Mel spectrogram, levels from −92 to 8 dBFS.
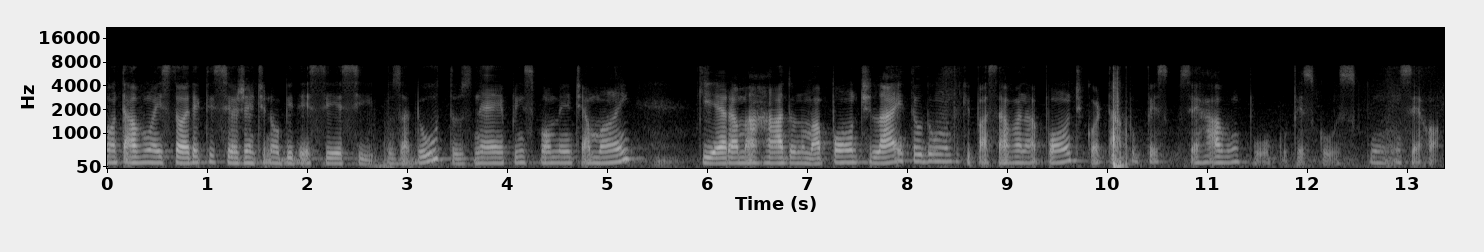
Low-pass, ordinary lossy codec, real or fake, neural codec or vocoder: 7.2 kHz; none; fake; codec, 16 kHz in and 24 kHz out, 1 kbps, XY-Tokenizer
